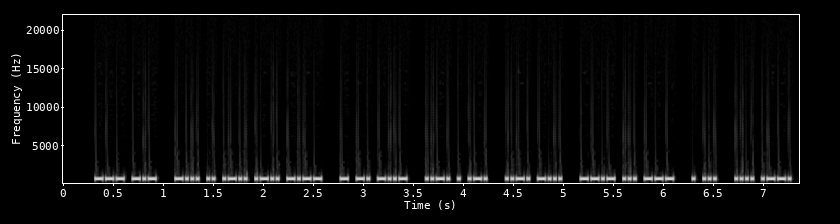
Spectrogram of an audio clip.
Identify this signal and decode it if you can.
Morse code, heard as a keyed tone, about 41 wpm, 700 Hz. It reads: OK BILLY TNX FER FB QSO ES HP
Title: Practice QSO - Exchange 4 - Ending - 45wpm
